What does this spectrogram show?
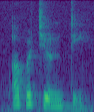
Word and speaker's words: opportunity: will be pronounced as opportunity opportunity the TU part is pronounced as tunity opportunity British by and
